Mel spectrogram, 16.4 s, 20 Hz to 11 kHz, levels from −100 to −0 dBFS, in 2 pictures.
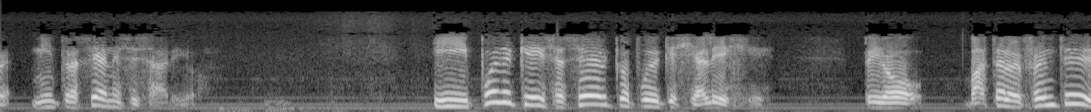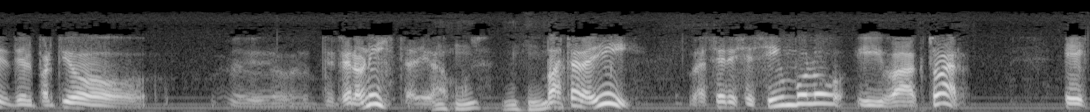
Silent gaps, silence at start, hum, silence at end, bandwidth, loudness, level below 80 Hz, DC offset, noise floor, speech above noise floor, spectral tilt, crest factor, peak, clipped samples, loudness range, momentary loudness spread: none; 0 s; 50 Hz at -55 dBFS; 0 s; 7.4 kHz; -21 LUFS; -60 dBFS; under 0.1%; -51 dBFS; 30 dB; -7 dB/octave; 14 dB; -8 dBFS; under 0.1%; 5 LU; 17 LU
